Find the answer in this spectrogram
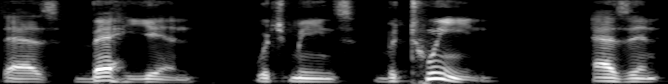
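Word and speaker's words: בֵּין: The second word is H996, pronounced as Behyin, which means between, as in intervals in between or space in between.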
